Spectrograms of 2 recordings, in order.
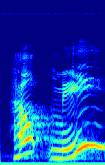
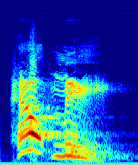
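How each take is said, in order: First: It rises at the end like a question. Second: It falls firmly like an exclamation.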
